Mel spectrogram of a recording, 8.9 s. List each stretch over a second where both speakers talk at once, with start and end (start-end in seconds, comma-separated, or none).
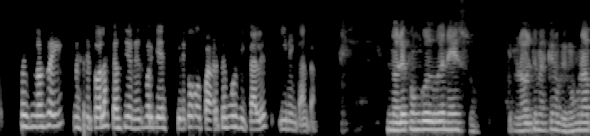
none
